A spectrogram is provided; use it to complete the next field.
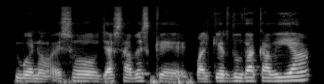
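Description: Over a quiet background, a woman speaks at a moderate pace in a very deep, low pitch with a dark, mellow tone, monotone, flat intonation and a dry sound with no echo. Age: 60s. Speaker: diving student. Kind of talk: interview. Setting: in person on location. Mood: warm, grateful, relaxed. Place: open country. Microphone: lapel.

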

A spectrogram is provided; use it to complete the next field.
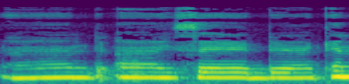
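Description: A woman with a non-native accent, somewhat breathy, with a dark, mellow tone, monotone, flat intonation and a very slow pace. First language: not English. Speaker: vlogger. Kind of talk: casual monologue to camera. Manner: halting, many fillers.

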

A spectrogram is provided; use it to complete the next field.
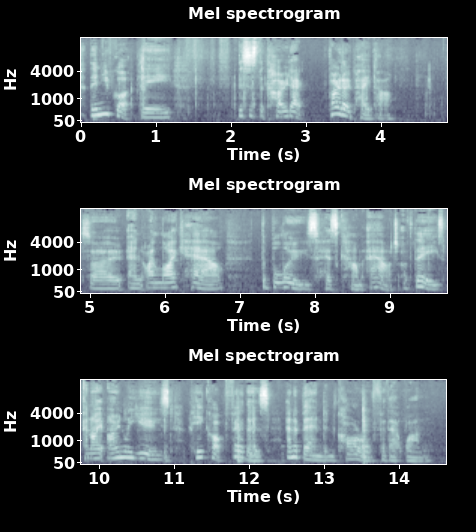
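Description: The speaker has an Australian accent and talks at a fairly slow pace with very wide pitch swings. Light background noise can be heard. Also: woman, fairly low pitch for a woman. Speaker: craft YouTuber. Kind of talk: tutorial. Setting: home craft room. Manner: casual, with fillers.

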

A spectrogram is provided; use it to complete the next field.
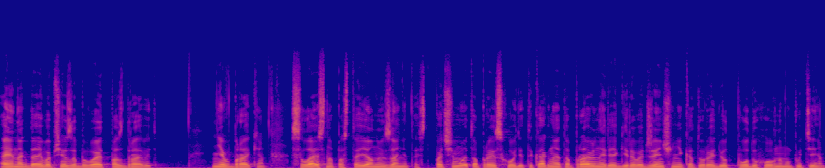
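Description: A man's normal speaking voice at medium pitch, with fairly even intonation and a moderate pace. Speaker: webinar moderator. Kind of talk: reading listener questions. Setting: online livestream.

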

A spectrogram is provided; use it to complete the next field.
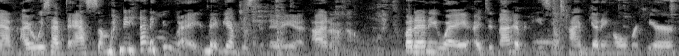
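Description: The speech moves at a very fast pace. Noticeable background noise runs underneath. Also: woman. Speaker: travel vlogger. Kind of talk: casual vlog chat. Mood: chatty, a bit frustrated. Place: cafe. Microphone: phone near.

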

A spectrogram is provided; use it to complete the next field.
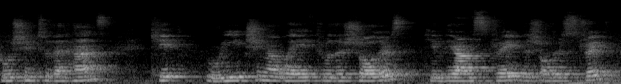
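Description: Under light background noise and strong room echo, a man talks at a high pitch. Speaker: yoga teacher. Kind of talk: class instruction. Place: home room. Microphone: video call.

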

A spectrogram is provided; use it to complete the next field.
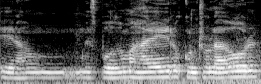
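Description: With a Costa Rican accent, a woman speaks in a very deep, low voice with ordinary pitch variation over light background noise. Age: 80s+. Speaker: documentary subject, mother. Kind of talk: documentary interview, conversation with her daughter. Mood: reflective, recounting hard memories. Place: home room. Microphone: lapel.

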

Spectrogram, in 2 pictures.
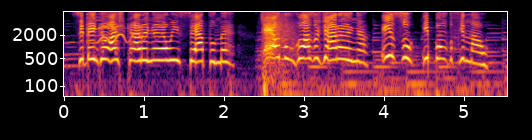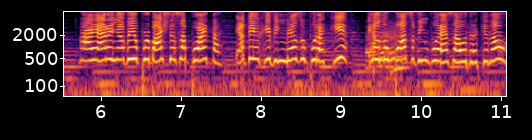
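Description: A cartoonish character voice at a fairly quick pace, with clear music in the background. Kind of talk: kids cartoon voice. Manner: excitable, jumpy, shouting.

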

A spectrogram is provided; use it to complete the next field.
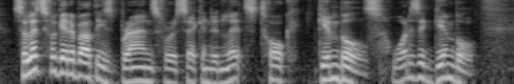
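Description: Music plays faintly behind the recording. A man talks at a moderate pace. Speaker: vlogger. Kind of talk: casual vlog narration. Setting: outdoors in an electronics market. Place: street. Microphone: phone near.

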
